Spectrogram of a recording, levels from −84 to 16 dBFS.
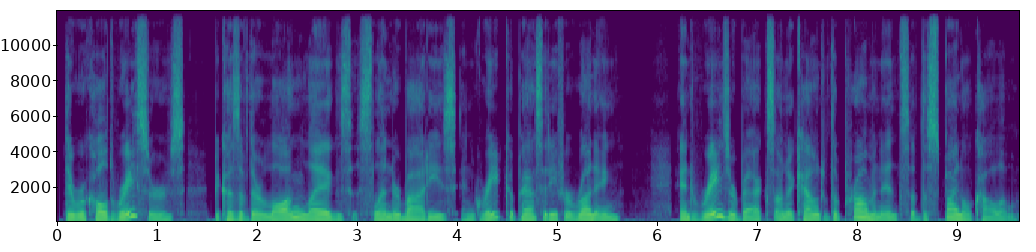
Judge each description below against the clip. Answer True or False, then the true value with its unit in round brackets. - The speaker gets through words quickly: False (175 wpm)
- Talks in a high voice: True (195 Hz)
